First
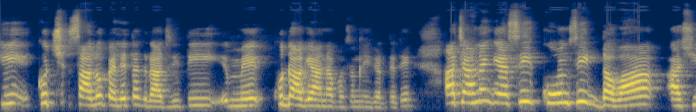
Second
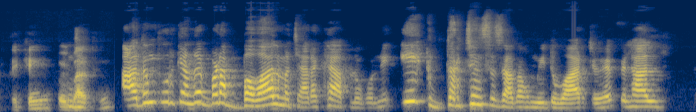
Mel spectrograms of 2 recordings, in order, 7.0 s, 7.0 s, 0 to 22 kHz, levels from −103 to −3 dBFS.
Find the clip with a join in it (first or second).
second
